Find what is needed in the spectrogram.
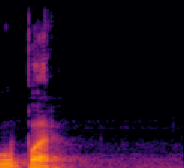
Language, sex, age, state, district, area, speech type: Hindi, male, 18-30, Madhya Pradesh, Jabalpur, urban, read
